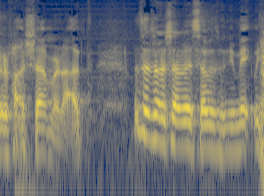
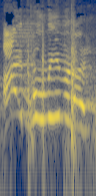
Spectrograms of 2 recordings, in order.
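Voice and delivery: mock fervent believer; 13 semitones higher, 4 dB louder, faster than usual. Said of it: "If the Russians talk".

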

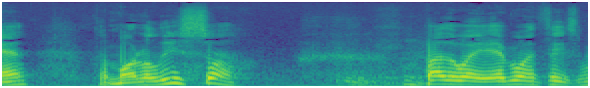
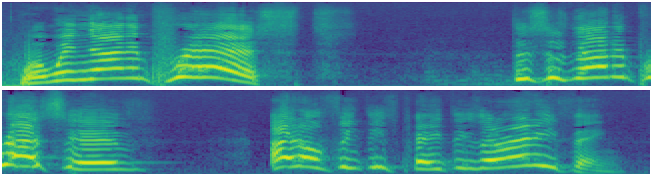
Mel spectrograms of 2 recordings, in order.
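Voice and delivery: put-on unimpressed old lady. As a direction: dismiss the art in a high yenta whine. Yentas answer the tour guide.

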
